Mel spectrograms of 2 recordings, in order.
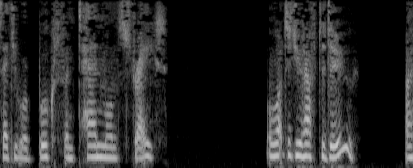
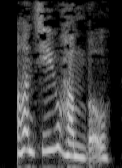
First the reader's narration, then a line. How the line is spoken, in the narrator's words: I laugh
